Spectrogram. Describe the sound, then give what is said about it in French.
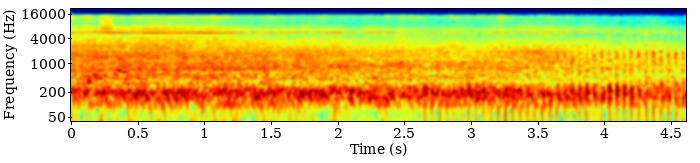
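Loud, steady rotor throb and turbine roar of an arriving Puma military helicopter during a military operation in northern Mali, a continuous dense wash of noise with rhythmic low-pitched blade pulsing throughout. “C'est notre hélicoptère qui arrive. Oui, voilà, c'est l'hélicoptère, donc le Puma qui va nous amener sur la zone des opérations.”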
